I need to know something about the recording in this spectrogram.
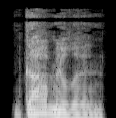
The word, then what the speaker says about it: gamelan: Gamelan. Gamelan, pronounced gamelan, is the biggest form of traditional music in Indonesia.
